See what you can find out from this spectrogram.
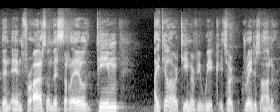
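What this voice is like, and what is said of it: Israeli-accented English. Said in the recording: “He sounds Israeli though ... it's an accent I worked on all my life. I cannot shake it off.”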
